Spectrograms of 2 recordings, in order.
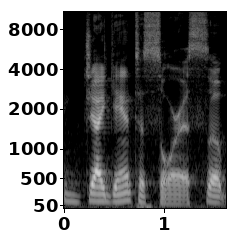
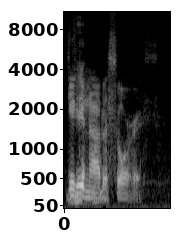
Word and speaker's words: Giganotosaurus: We have I thought it was called a Gigantosaurus, but they call it Giganotosaurus. That is the correct pronunciation, yes. Giganotosaurus.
